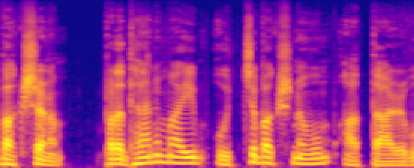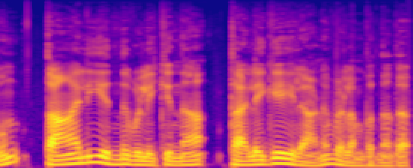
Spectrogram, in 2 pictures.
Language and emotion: Malayalam, neutral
